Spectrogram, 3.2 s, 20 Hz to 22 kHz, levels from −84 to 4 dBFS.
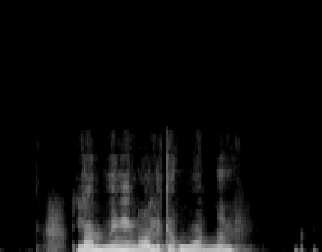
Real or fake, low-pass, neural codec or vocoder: fake; 10.8 kHz; codec, 44.1 kHz, 1.7 kbps, Pupu-Codec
